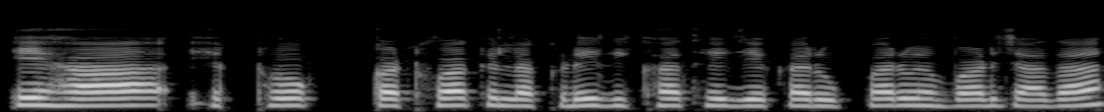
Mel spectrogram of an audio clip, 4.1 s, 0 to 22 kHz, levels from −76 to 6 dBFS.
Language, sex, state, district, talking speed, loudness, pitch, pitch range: Chhattisgarhi, female, Chhattisgarh, Sarguja, 200 wpm, -18 LUFS, 240 Hz, 230-245 Hz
